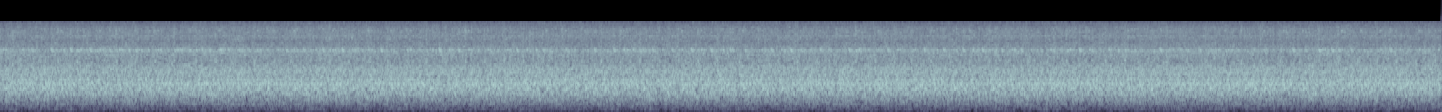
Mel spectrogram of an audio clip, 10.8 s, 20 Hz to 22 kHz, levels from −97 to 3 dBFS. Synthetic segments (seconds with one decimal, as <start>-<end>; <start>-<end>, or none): 1.4-2.2; 8.5-9.3

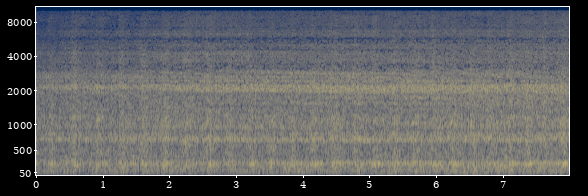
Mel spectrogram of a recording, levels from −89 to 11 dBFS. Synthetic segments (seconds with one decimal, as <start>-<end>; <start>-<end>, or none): 0.6-1.3; 2.3-2.8; 4.5-7.2

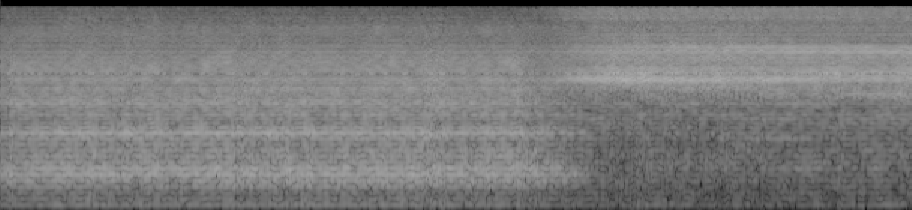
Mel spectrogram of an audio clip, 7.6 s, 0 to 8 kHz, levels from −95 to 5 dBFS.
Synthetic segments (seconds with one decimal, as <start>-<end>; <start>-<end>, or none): 0.0-7.6

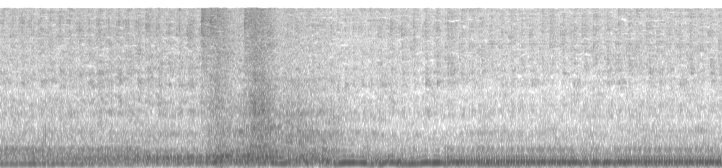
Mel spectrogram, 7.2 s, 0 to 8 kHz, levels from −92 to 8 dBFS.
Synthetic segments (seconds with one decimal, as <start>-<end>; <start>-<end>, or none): 0.0-1.9; 2.9-4.5

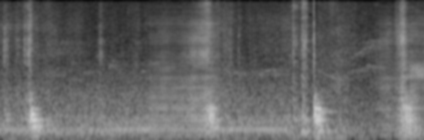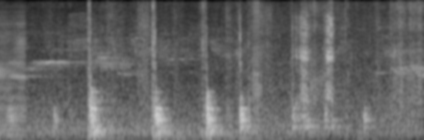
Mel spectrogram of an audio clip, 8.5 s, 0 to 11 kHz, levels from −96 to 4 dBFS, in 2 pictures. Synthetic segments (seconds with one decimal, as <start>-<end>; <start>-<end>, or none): 1.5-2.2; 3.8-4.5

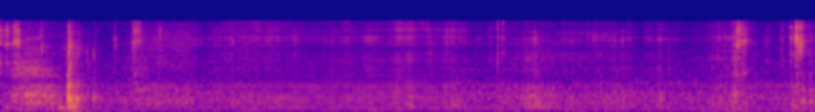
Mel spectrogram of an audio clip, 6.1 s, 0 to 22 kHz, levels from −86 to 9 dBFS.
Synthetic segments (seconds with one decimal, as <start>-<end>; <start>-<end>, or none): 2.0-3.4

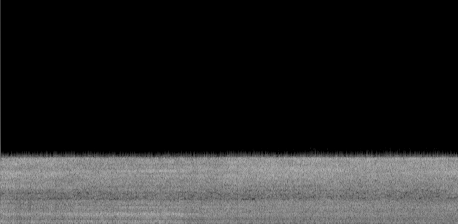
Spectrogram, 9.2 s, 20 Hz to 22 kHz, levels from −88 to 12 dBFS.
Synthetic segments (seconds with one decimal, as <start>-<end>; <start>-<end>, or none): 0.0-9.2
